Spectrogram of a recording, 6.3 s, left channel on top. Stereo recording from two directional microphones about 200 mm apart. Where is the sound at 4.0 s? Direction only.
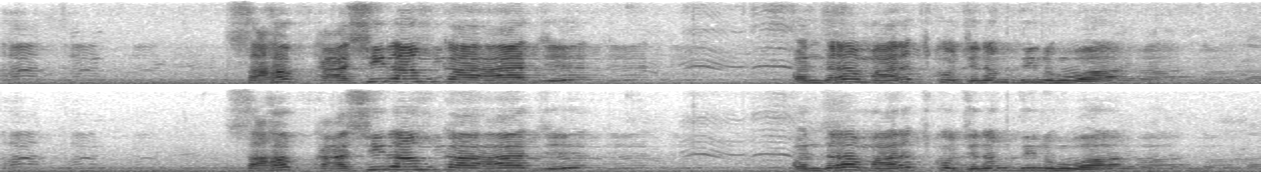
45° right (ahead or behind).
